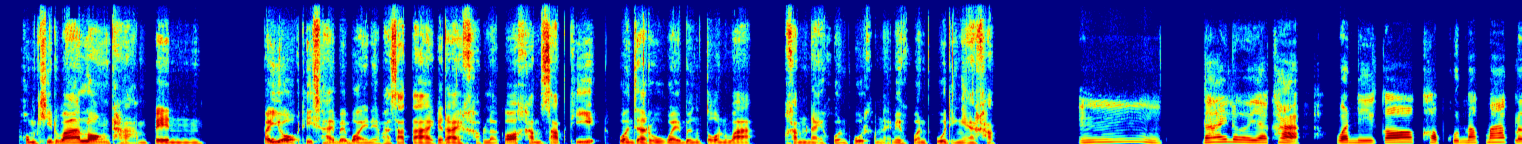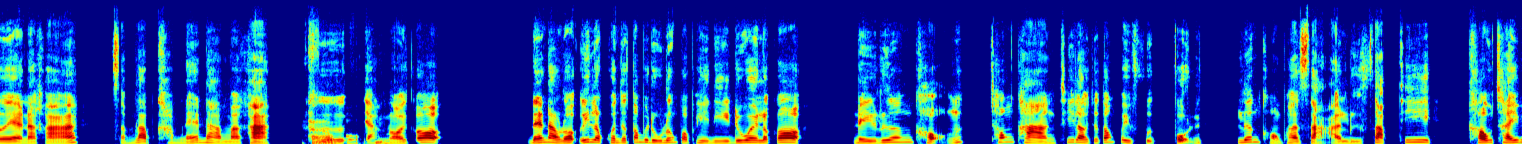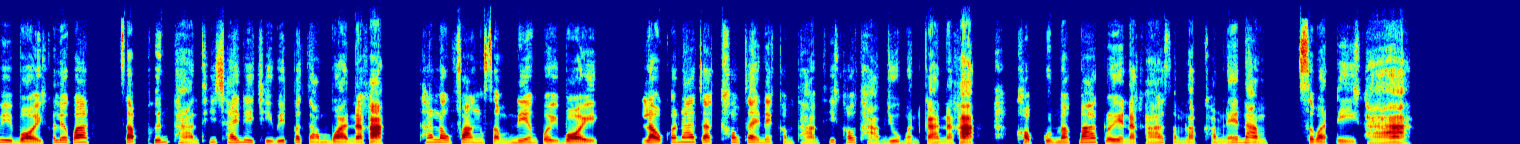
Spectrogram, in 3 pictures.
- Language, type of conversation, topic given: Thai, advice, ฉันจะปรับตัวเข้ากับวัฒนธรรมและสถานที่ใหม่ได้อย่างไร?
- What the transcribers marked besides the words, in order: none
